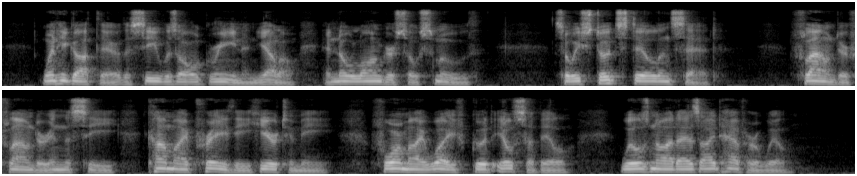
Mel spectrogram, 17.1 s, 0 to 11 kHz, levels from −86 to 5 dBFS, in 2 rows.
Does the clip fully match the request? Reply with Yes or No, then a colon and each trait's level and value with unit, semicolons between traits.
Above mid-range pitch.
No: very low, 95 Hz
